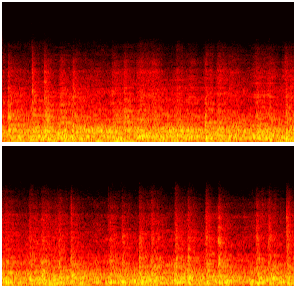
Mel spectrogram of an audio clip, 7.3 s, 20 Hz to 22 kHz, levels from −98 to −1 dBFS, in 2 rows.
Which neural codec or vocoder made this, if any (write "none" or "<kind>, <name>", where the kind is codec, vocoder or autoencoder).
codec, SNAC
